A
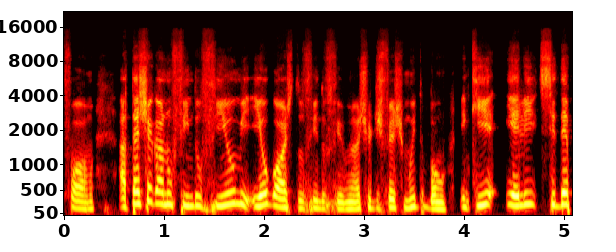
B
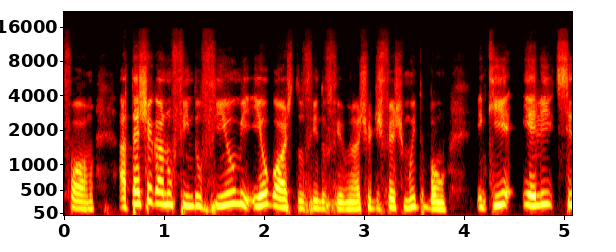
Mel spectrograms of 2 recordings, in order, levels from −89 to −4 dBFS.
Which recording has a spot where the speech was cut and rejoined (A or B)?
A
